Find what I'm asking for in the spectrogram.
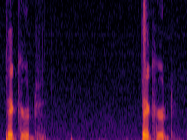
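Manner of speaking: Pickard said PICK-ard, stress on first syllable; anglicized pronunciation. Shown as a demonstration. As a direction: Pickard with hard English R and D. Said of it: "That's how I always used to say it".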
